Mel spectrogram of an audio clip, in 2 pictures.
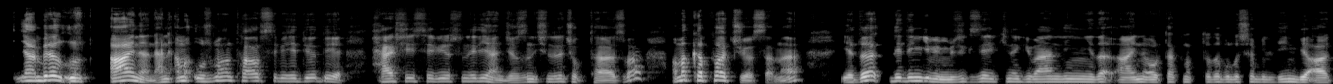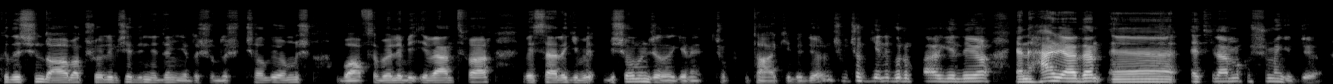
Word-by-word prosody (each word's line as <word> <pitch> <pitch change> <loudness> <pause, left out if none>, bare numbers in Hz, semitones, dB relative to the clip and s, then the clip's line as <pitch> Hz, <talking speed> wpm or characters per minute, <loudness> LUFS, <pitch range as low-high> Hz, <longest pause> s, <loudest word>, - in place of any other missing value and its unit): Yani, 175 +2 +5
biraz 195 0 +9
uz 150 -1 +5 0.2
aynen 165 - +9
hani, 120 +7 -1
ama 170 +2 0
uzman 175 +6 -2
tavsiye 160 -3 -3
ediyor 145 +1 -4
diye 140 - -2 0.3
her 130 +2 +2
şeyi 145 +1 -6
seviyorsun, 140 0 -6
diye 145 0 -4
değil. 145 -2 -1
Yani, 100 -6 -2
cazın 100 +6 -5
içinde 125 +2 -7
de 140 - -4
çok 120 -3 -9
tarz 95 -1 -2
var 285 - -3 0.3
ama 200 +4 +1
kapı 185 +1 +3
açıyor 175 - +1
sana - - -5 0.4
ya 105 0 -1
da 195 +3 +6
dediğim 160 +2 +1
gibi, 135 -6 +1
müzik 115 +2 -2
zevkine 130 +1 -5
güvendiğin 125 +1 -1
ya 120 -1 -2
da 125 - -2
aynı 110 +2 0
ortak 115 +1 -4
noktada 115 0 -7
buluşabildiğin 120 0 -4
bir 115 -3 +4
arkadaşın 115 +5 -1
da, - - +1
”A, 105 +1 +1
bak 105 0 -2
şöyle 110 +1 -3
bir 100 - -12
şey 115 0 -6
dinledim.” 105 -1 -6
ya 90 -2 -8
da - - -11
”Şurada 90 0 -10
şu - - -15
çalıyormuş, 105 +1 -5 0.2
bu 90 - -1
hafta 90 +1 -3
böyle 100 0 -1
bir 105 - -3
event 100 +1 0
var.” 110 0 +3 0.3
vs. 100 - -3 0.2
gibi 105 -1 -3
bir 195 - -8
şey 135 - -2
olunca 135 -7 0
da 90 -1 -1
gene 85 0 -5
çok - - -16 0.2
takip 85 -1 -5
ediyorum. 100 - -6
Çünkü 155 -5 -17
çok 160 -1 -5
yeni 155 0 -2
gruplar 145 -1 -2
geliyor. 145 +1 +1 0.3
Yani, 125 +1 +4
her 145 +7 +7
yerden, 150 -1 +8
eee, 120 0 +2
etkilenmek 140 +3 -2
hoşuma 140 +1 -7
gidiyor. 345 - -8
125 Hz, 180 wpm, -23 LUFS, 110-145 Hz, 0.4 s, biraz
